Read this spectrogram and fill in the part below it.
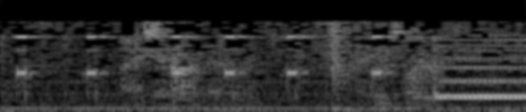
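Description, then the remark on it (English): A quick series of short electronic keypad beeps dials a phone number, followed by a steady ringing tone on the line. A faint low hum runs underneath. “We have a dial tone, and its phone number is...”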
